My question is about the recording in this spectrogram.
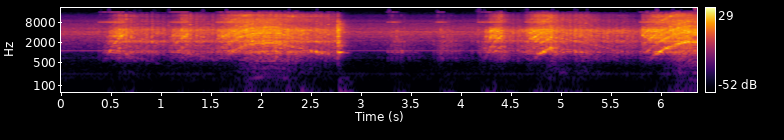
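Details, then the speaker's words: Team C Jekyll RC buggy converted to brushless with an Etronix 3300Kv motor and a cheap unbranded 60A ESC: short motor-whine bursts climbing slowly in pitch with no punch. Sluggish throttle response; owner suspects the ESC. "There's no explosive power there. It was like whoop. It had a really slow build up."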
